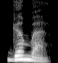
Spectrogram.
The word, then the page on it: gambar: Indonesian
